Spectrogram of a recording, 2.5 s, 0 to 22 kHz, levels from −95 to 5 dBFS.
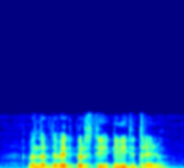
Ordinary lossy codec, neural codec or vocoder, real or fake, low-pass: none; none; real; 7.2 kHz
